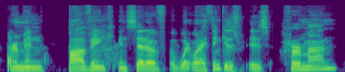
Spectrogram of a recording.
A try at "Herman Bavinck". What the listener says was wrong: Herman. You have to roll the R a little bit. Herman Bavinck. Bavinck.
